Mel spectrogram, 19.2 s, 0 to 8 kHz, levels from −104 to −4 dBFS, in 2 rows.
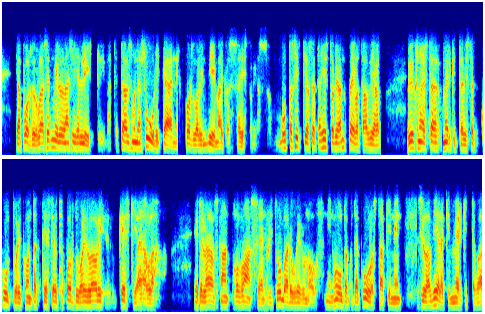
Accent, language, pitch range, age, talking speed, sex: native, Finnish, 100-130 Hz, 60-79, 135 wpm, male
